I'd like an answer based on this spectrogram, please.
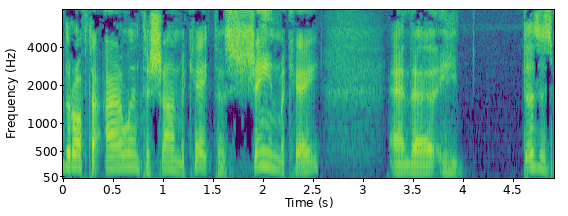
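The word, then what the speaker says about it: Sein: Want to give a shout out to Shane, not Sean. Shane.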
